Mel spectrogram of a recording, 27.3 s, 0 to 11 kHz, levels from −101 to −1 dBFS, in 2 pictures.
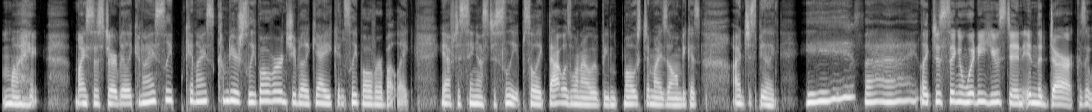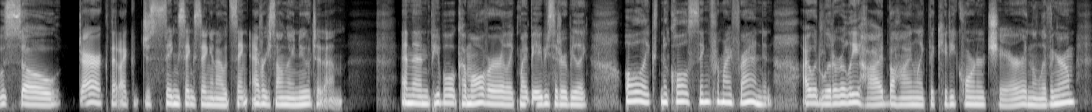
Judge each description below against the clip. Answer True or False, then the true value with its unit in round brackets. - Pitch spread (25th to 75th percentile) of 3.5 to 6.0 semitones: True (4.0 semitones)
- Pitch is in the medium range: True (175 Hz)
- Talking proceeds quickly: True (255 wpm)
